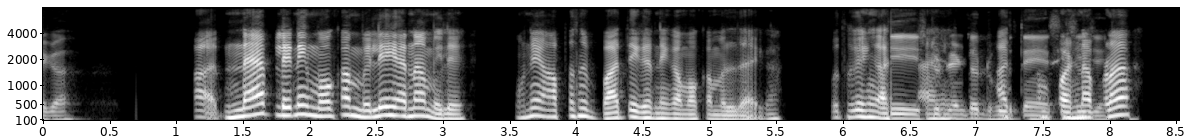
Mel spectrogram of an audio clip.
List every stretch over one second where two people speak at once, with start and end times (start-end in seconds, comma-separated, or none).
6.3-8.0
